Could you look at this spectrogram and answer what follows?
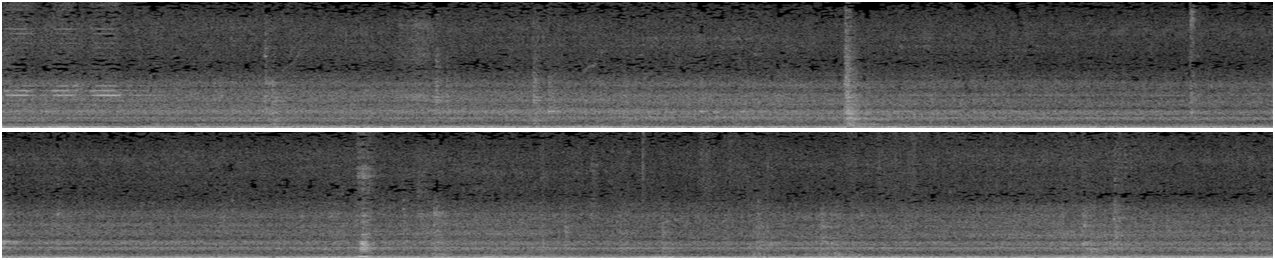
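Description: Diesel engines of six-wheel dump trucks running as they drive past: a steady low rumble, with two short sharp knocks, about six and about eleven seconds in.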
